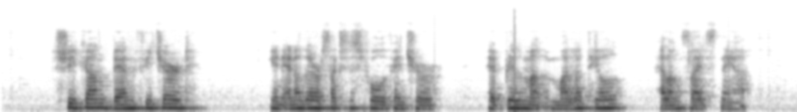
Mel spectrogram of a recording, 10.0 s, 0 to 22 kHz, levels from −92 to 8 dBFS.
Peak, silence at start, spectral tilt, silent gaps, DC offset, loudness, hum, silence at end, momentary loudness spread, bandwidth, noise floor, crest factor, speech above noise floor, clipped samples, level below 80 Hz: -6 dBFS; 0.75 s; -9 dB/octave; none; under 0.1%; -21 LUFS; none; 0.65 s; 16 LU; 6.8 kHz; -70 dBFS; 16 dB; 50 dB; under 0.1%; -52 dBFS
